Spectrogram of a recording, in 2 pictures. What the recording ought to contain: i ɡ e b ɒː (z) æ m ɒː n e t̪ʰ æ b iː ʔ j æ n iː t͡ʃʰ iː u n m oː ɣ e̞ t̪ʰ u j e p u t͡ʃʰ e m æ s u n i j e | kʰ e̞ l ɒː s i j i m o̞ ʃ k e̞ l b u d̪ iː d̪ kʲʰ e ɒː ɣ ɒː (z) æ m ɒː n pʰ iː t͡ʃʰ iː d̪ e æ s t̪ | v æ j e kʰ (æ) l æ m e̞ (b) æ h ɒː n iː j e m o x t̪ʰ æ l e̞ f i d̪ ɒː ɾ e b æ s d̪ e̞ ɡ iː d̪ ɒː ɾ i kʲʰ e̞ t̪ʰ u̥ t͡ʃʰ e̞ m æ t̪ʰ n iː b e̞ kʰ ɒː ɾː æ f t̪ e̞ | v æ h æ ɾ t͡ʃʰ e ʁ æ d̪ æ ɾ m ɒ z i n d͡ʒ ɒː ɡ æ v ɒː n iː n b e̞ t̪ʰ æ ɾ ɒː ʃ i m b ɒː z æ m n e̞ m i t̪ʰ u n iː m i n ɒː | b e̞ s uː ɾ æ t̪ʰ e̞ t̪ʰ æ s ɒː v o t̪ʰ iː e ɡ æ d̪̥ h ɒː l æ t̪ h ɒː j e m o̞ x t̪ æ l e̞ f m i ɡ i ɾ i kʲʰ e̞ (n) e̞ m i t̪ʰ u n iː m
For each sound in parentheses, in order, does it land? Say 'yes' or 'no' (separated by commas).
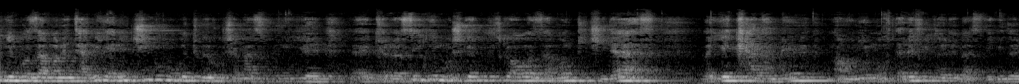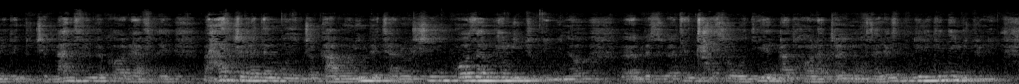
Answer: yes, yes, yes, no, yes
